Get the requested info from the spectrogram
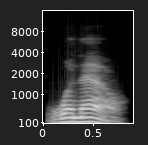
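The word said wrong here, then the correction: Whānau: Is it Wanau or is it something else? – So it's pronounced Faunau. – Faunau.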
